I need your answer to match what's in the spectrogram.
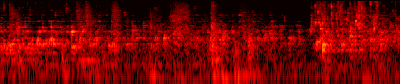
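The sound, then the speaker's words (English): Water pours steadily from a can into a pot, the fourth can being poured, a continuous splashing stream that swells slightly near the end, with no voices. “I've poured three cans. One more.”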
